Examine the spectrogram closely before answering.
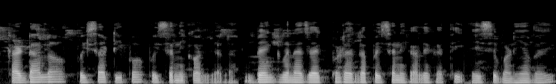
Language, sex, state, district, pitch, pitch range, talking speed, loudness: Bhojpuri, male, Uttar Pradesh, Deoria, 105 Hz, 95-105 Hz, 215 wpm, -21 LUFS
